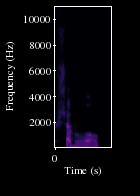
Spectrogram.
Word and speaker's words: Shelbyville: It's in Shelbyville, Tennessee, or Shelbyville. as I'm getting better, Shelbyville, Tennessee. Trying to say it like locals, which is right outside, well, on the way from Nashville to Lynchburg.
